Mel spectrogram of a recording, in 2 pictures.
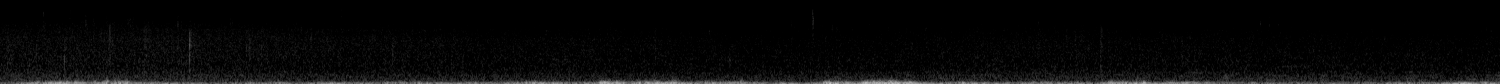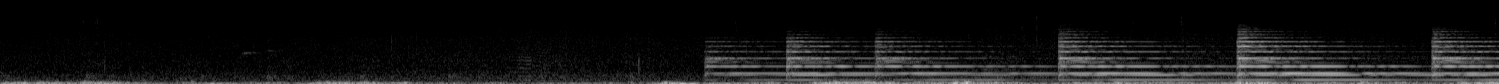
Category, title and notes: Soundscapes > Urban
250830 11h59 Gergueil Bells from West
Subject : Recording the church bells Date YMD : 2025 August 30 Around 11h59 Location : Gergueil 21410 Bourgogne-Franche-Comté Côte-d'Or France. Sennheiser MKE600 with stock windcover. P48, no filter. A manfroto monopod was used. Weather : A little windy more than the wind-cover could handle. Processing : Trimmed and normalised in Audacity. Notes : I had my back to the south trying to use my body as a windshield. My grandmother on her death-bed, a bit confused wanted me to record the bells facing to the east as the bells "project to the est". I obliged so headed west, to record to the east.
Cote-dor, country-side, Tascam, mke600, France, FR-AV2, Hypercardioid, bell, rural, ring, 21410, Gergueil, mke-600, church, field-recording, ambience, shotgun-mic, Bells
